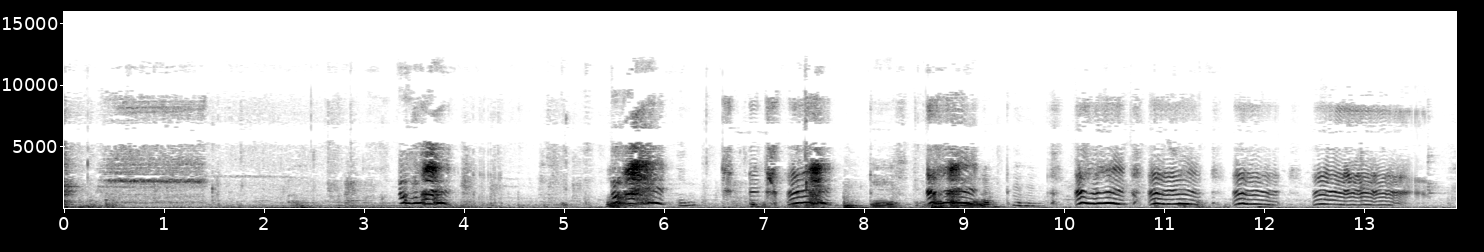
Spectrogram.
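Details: Newborn just delivered, undergoing gastric wash, with marked grunting and gasping: short repeated voiced grunts and gasps, then weak whimpering cries; neonatal grunting.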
